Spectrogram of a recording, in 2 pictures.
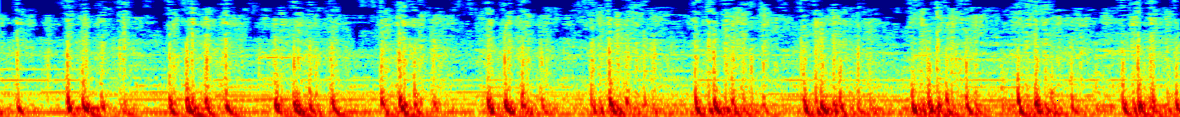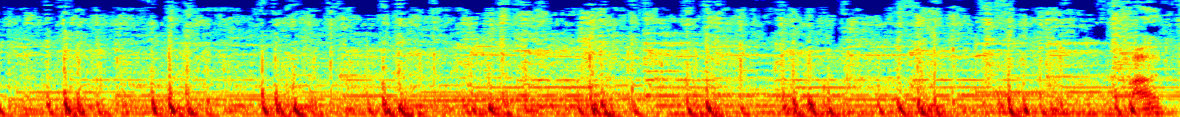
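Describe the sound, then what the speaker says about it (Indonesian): Horses gallop fast with steady, rapid hoof beats that sound close and loud and carry on throughout. "Badrawati dan Lare Angon memacu kudanya pula dengan cepat."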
